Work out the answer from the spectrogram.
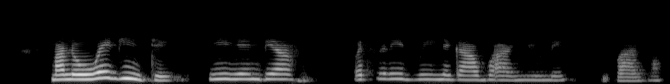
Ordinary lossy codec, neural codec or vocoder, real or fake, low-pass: none; codec, 24 kHz, 0.9 kbps, WavTokenizer, small release; fake; 3.6 kHz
